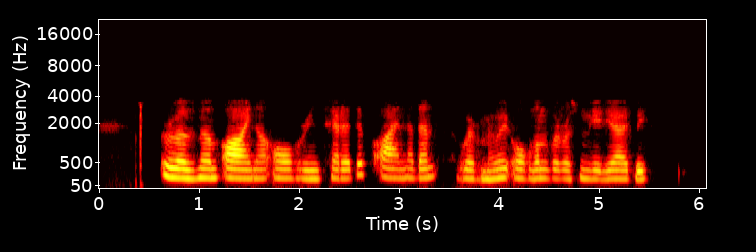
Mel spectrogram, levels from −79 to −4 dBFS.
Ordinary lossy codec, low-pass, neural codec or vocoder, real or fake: MP3, 24 kbps; 3.6 kHz; codec, 16 kHz, 0.5 kbps, X-Codec, HuBERT features, trained on LibriSpeech; fake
